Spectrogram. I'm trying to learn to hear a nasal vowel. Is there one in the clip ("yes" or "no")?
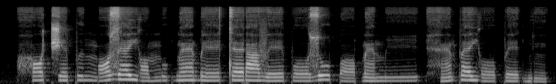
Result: yes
